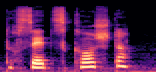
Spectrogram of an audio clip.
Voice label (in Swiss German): "setzkaschte", alsace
